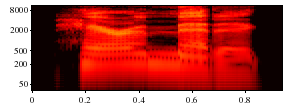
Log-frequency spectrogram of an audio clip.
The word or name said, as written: paramedic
